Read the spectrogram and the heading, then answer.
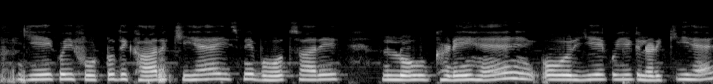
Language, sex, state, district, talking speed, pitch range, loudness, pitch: Hindi, female, Punjab, Pathankot, 150 wpm, 210-235 Hz, -14 LUFS, 220 Hz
